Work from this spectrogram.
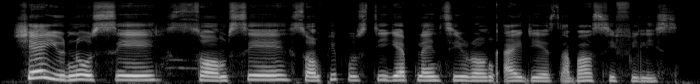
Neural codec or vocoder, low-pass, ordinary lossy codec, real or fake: none; none; none; real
